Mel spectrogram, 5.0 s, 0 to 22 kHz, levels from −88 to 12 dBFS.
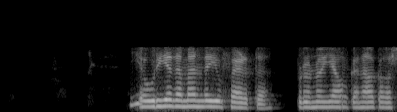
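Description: A speech clip carried over a narrowband Speex line (roughly 150 Hz to 3.7 kHz, with light codec roughness) suffers VoIP packet loss concealed by the speech codec at 4.23 s, just after "demanda i oferta però". About 40 ms of audio went missing, which fits two lost 20 ms frames. The decoder filled the gap by repeating its last pitch and spectral shape at falling gain. The result is a brief buzzy, smeared stretch that fades, and the voice stays weakened until about 4.38 s while the decoder's state recovers.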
